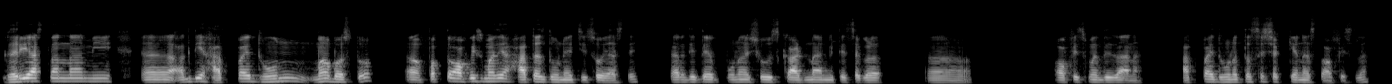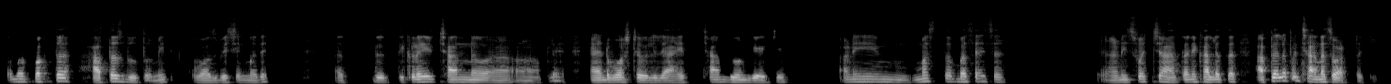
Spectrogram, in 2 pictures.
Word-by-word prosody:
घरी 125 +6 +9
असताना 145 0 +4
मी 145 0 -3 0.4
अगदी 115 +5 +3
हात-पाय 105 +7 +3
धुवून 130 +4 +1 0.4
मग 140 +1 +5
बसतो. 120 +6 +2 0.4
अ, 110 -1 +3
फक्त 125 +4 0
ऑफिसमध्ये 145 0 +5
हातच 115 +2 +5
धुण्याची 110 -1 -1
सोय 105 -1 +2
असते. 95 +5 -6 0.3
कारण 110 0 -1
तिथे 115 0 +2
पुन्हा 115 0 -1
शूज 110 0 +1
काढणं 105 +1 +4
आणि 105 0 -1
ते - - -2
सगळं 105 0 0 0.5
अ, 100 - -7 1.3
ऑफिसमध्ये 110 0 -1
जाणं. 95 -4 +1 0.4
हातपाय 125 - 0
धुणं 115 0 0
तसं 120 -1 -4
शक्य 115 -2 -4
नसतं 105 -2 -3
ऑफिसला. 105 +2 -8
तर 120 0 -17
मग 125 - -2
फक्त 130 +2 +1 0.3
हातच 115 +8 +3
धुतो 105 -3 -3
मी 105 +4 -6 0.4
वॉश 95 0 -2
बेसीनमध्ये. 95 -1 -5 0.7
अ, - - -9 0.4
त 105 - +3 0.2
तिकडेही 120 +3 +2
छान 110 0 +2
अ, - - 0 0.6
आपले 80 - -12 0.3
हँडवॉश 110 +2 +1
ठेवलेले 100 -1 +1
आहेत. 95 +1 -3 0.2
छान 115 -1 -2
धुवून 110 -1 0
घ्यायचे 95 0 0 0.6
आणि 120 +2 -6 0.5
मस्त 140 0 -5
बसायचं. 125 -1 -3 1.1
आणि 105 +2 -3
स्वच्छ 125 +4 -4
हाताने 115 0 0
खाल्लं 115 0 +4
तर - - +4 0.3
आपल्याला 165 +2 +5
पण - - 0
छानच 115 0 +3
वाटतं - - +2
की. - - -31
115 Hz, 140 wpm, -26 LUFS, 105-125 Hz, 1.3 s, घरी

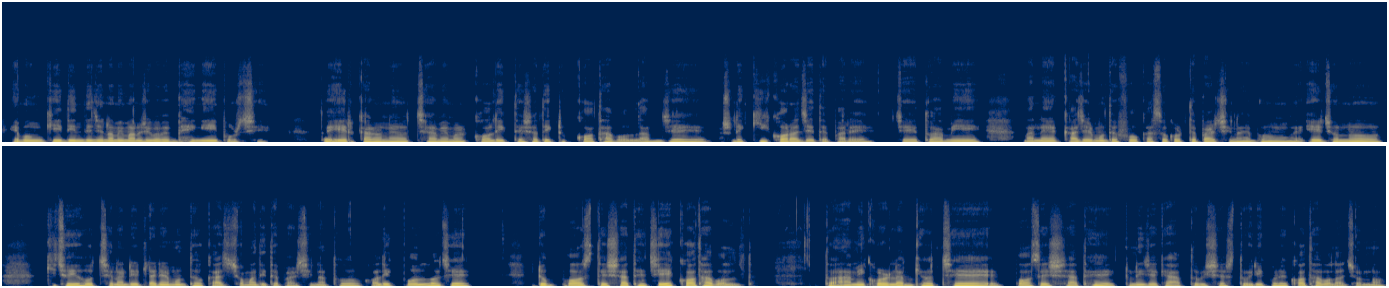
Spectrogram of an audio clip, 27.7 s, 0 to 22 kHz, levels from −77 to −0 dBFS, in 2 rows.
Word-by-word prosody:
এবং 120 +1 +2 0.2
কি 120 - +1
দিন, 115 - +5
দিন 120 - +3
যে - - +4
আমি 120 - +3
মানসিকভাবে 115 +1 +2
ভেঙেই 115 0 +1
পড়ছি। 130 +3 -8 0.6
তো - - -4 0.2
এর 115 - +1
কারণে 140 +3 +2
হচ্ছে 140 - -7
আমি 140 - 0
আমার 140 0 0 0.2
কলিগদের 115 +3 -2
সাথে 135 0 -2
একটু 150 - -11 0.2
কথা 115 +2 -2
বললাম 115 +2 -4 0.2
যে 150 -1 +1 0.4
আসলে 155 -3 -5
কি 180 - -2
করা 115 -3 +4
যেতে 110 +1 -3
পারে। - - -4 0.4
যেহেতু 115 +1 -5
আমি 125 0 -1 0.6
মানে 110 0 0 0.2
কাজের 115 0 +1
মধ্যে 115 +2 0
ফোকাসও 115 +1 -2
করতে 125 0 -1
পারছি 120 +4 -1
না - - 0
এবং 150 0 -1 0.4
এর 120 - +4
জন্য 135 0 +1 0.8
কিছুই 145 +1 +2
হচ্ছে 110 +1 0
না, - - +3
ডেডলাইনের 115 +1 +2
মধ্যেও 125 +3 0
কাজ 110 - +1
জমা 110 0 -2
দিতে - - -4
পারছি 130 0 -7
না। - - -2
তো - - -4 0.3
কলিগ 130 +3 +1 0.2
বললো 115 +7 +4
যে 155 - +5 0.7
একটু - - +3 0.2
বসদের 115 +2 +3
সাথে 130 +6 +2 0.2
যে 130 - +8 0.2
কথা 125 -2 +5
বলতে। 105 0 -5 0.7
তো - - +1 0.2
আমি 115 +1 +4
করলাম 115 +4 +6
কি, - - -10
হচ্ছে 165 +1 +1 0.6
বসের 115 +2 +2
সাথে 120 +8 -3 0.2
একটু 130 - -14
নিজেকে 115 +1 -1
আত্মবিশ্বাস 115 +1 -4
তৈরি 115 - 0
করে 155 +1 +1 0.2
কথা - - +1
বলার 130 +4 -2
জন্য। - - -5
120 Hz, 160 wpm, -21 LUFS, 115-130 Hz, 0.8 s, যে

